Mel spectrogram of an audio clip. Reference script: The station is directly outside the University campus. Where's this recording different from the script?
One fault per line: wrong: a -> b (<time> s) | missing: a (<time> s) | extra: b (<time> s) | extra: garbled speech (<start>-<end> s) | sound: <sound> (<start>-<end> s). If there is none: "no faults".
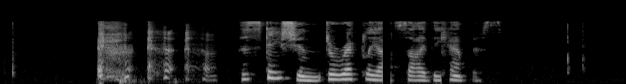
sound: cough (1.0-2.2 s)
missing: is (3.3 s)
sound: dropout (3.8-3.9 s)
missing: University (4.4 s)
